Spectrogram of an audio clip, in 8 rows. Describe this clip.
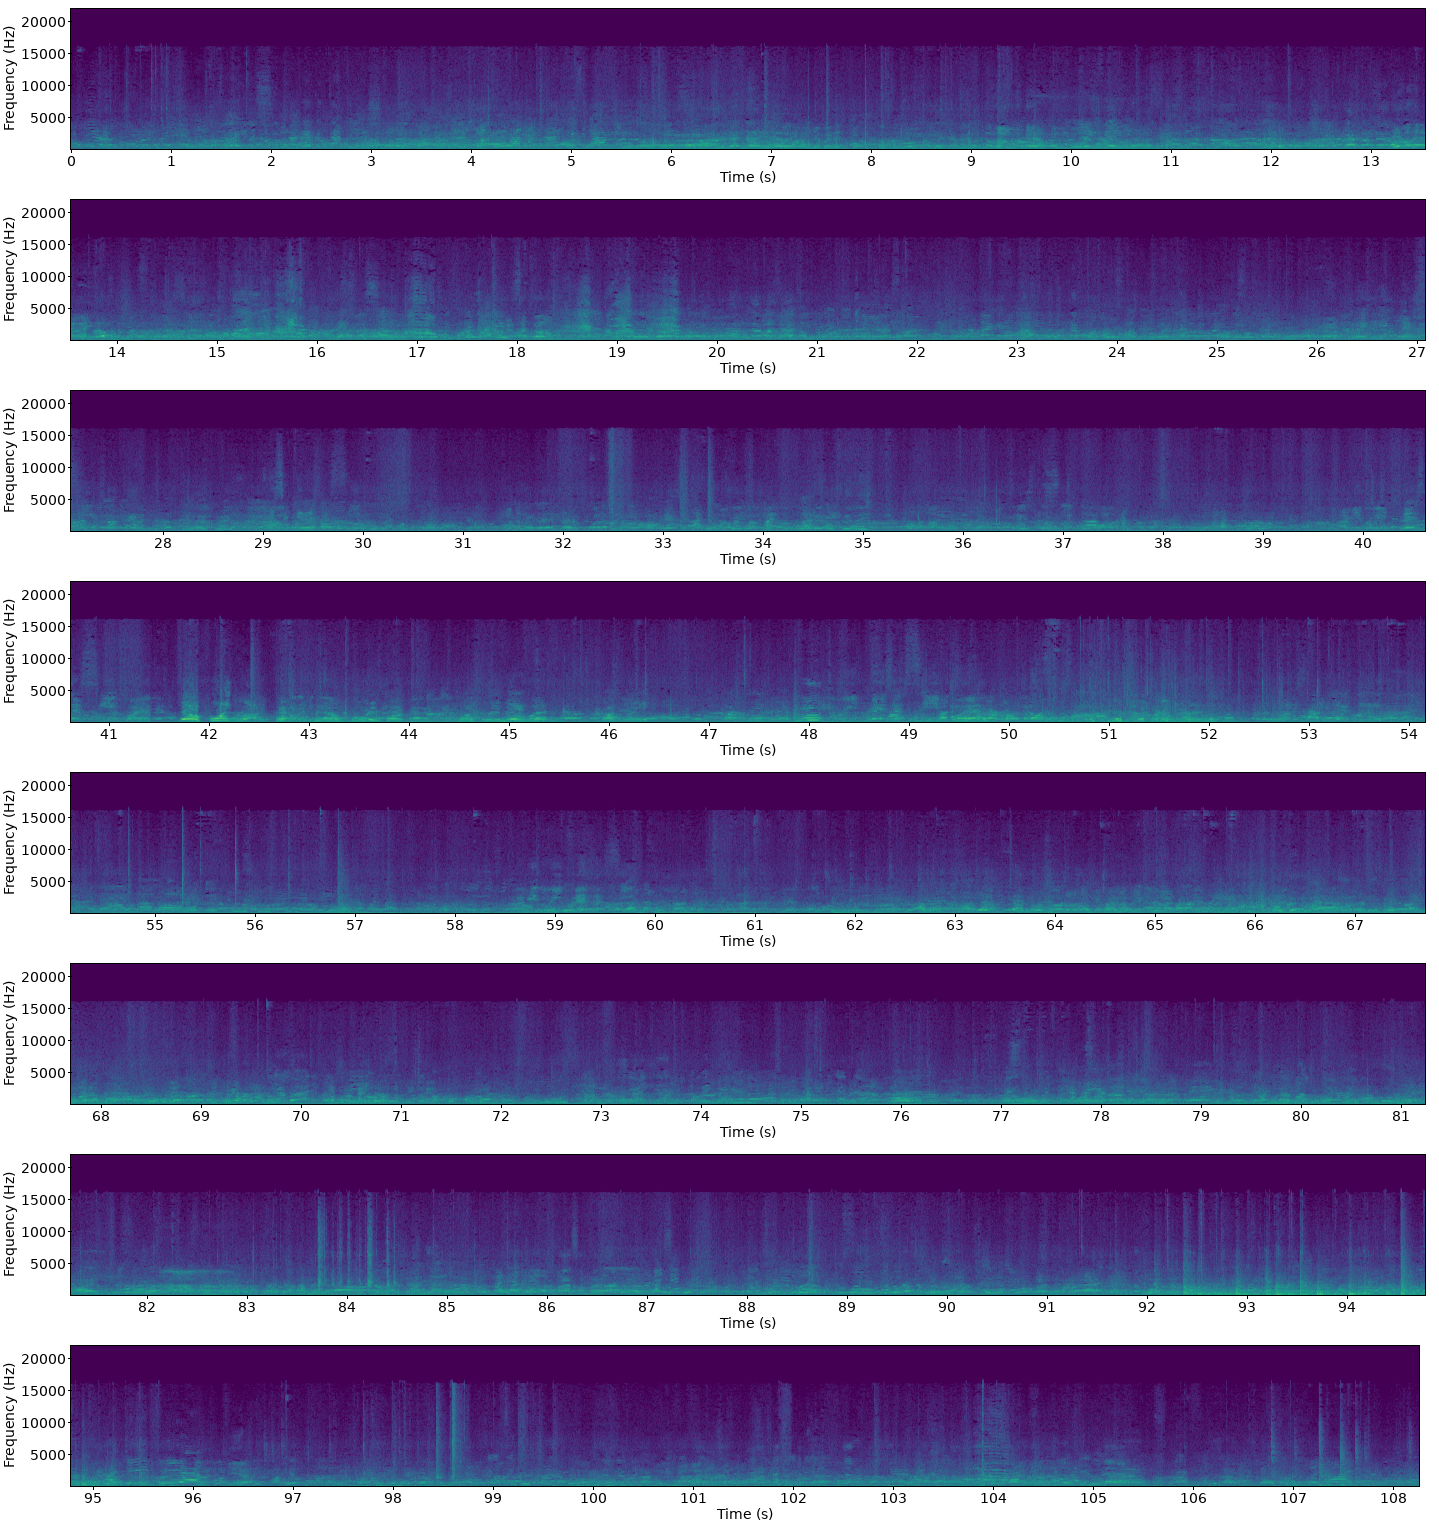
Longitude: -38.96429747
Latitude: -12.60137308
Elevação: 9 m
Local: Feira Livre em Frente a Igreja do Remédio
Bairro: Centro
Data: 10\jun\2016
Hora: 09:41 PM
Descrição: Pessoas vendendo e comprando mercadorias
Recorder: Sony D50
Tags (palavras-chave): Cachoeira Feira Livre
Duração: 01:48
Recorded by: Gilmário e Wesley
